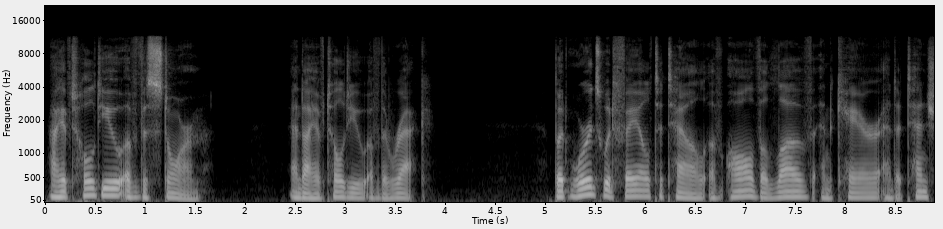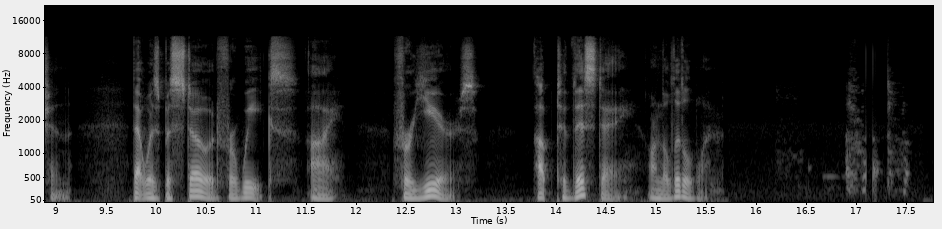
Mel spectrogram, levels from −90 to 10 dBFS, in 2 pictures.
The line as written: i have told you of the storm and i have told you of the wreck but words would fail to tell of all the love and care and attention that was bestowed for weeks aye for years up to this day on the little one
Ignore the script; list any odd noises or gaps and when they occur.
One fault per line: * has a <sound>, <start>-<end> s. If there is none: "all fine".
* has a cough, 16.2-17.6 s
